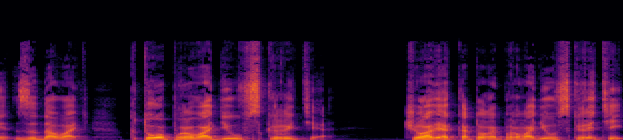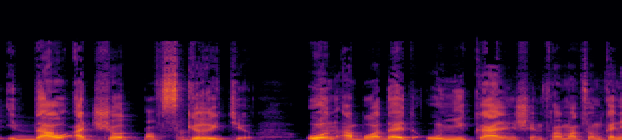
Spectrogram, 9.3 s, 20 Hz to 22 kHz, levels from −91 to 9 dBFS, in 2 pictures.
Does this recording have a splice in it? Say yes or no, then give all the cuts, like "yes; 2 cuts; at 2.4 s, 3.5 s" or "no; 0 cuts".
no; 0 cuts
